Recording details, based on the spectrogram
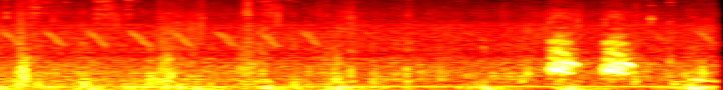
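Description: A dog in the video game Skyrim gives two loud, close barks near the end, after a stretch of quieter footsteps and clopping.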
